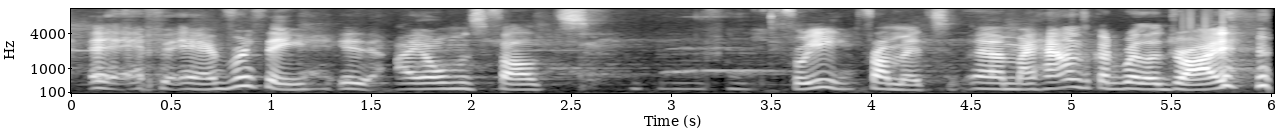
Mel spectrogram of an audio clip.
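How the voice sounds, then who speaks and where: A woman talks with ordinary pitch variation. Noticeable background noise is present. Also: fairly high pitch for a woman, moderate pace. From Sweden. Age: 20s. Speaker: model and influencer. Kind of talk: interview. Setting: in person interview.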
